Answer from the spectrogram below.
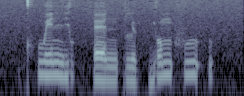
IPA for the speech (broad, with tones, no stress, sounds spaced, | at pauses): kʰ w e˥˩ n j u˥˩ k̚ ʔ ɛː˧ n p l ɯ˨˩ k̚ j o˥˩ m f u˥˩ ʔ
